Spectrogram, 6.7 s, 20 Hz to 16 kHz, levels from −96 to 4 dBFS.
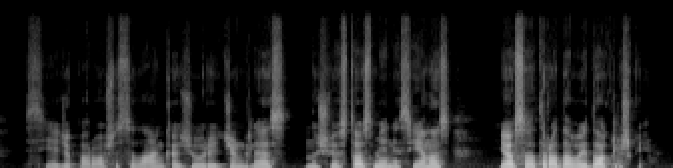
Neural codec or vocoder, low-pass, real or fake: none; 14.4 kHz; real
